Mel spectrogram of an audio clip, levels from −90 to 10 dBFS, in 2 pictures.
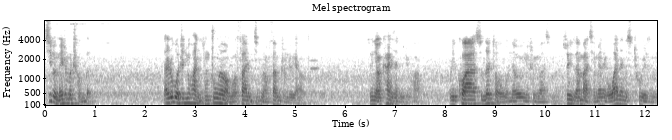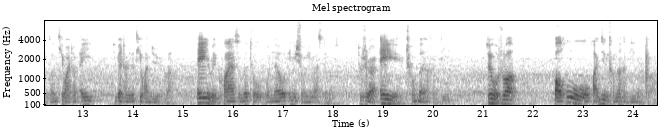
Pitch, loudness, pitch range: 130 Hz, -30 LUFS, 115-155 Hz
